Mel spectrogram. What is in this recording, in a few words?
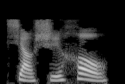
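"小时候", Mandarin Chinese; hsk; chinese flashcards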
